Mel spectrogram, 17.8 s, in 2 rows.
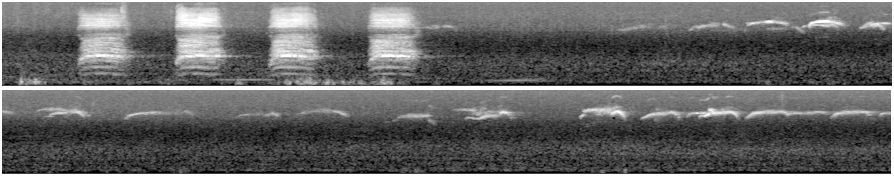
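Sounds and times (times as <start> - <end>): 
carrion crow Corvus corone cawing: 0.8 - 4.4.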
